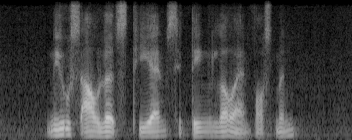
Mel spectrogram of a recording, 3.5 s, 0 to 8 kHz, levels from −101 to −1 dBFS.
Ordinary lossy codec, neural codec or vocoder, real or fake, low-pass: Opus, 16 kbps; codec, 16 kHz, about 1 kbps, DyCAST, with the encoder's durations; fake; 7.2 kHz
